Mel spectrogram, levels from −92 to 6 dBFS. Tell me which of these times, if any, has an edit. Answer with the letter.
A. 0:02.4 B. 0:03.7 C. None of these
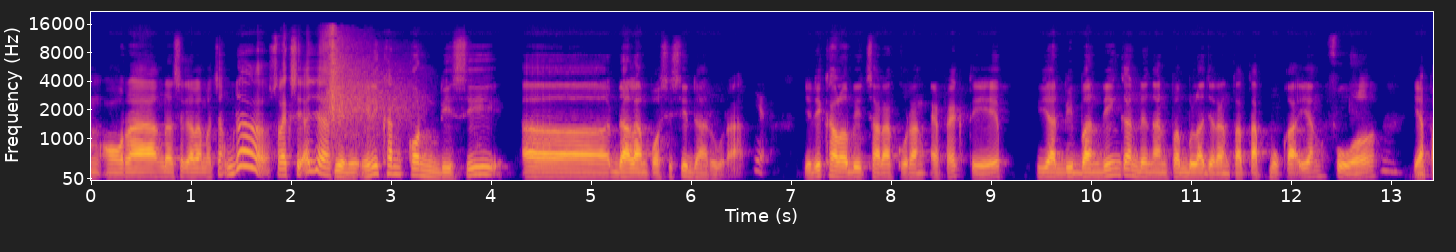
A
